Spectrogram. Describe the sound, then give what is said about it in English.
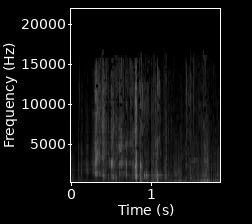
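Someone crunches on Pringles potato chips: a quick run of crisp, crackly bites and chews, irregular and bright-sounding, fairly quiet, with no talking. “Pringles, I will give them this. The softness can be nice sometimes.”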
